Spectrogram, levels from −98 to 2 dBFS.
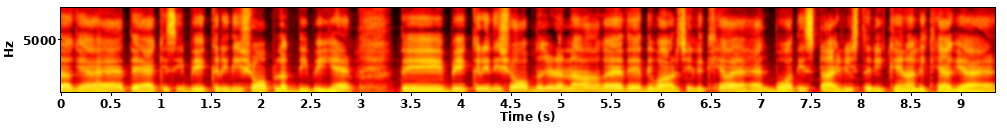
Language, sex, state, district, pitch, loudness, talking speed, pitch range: Punjabi, female, Punjab, Pathankot, 210 Hz, -13 LUFS, 210 wpm, 200-220 Hz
